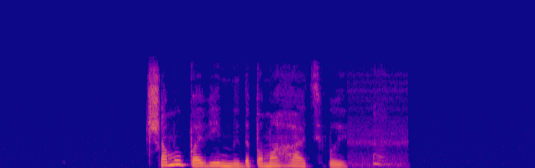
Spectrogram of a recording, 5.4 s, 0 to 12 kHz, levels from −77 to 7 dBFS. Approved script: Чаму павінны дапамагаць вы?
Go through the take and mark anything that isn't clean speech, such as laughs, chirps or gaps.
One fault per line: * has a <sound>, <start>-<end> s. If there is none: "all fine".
* has a laugh, 3.7-4.0 s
